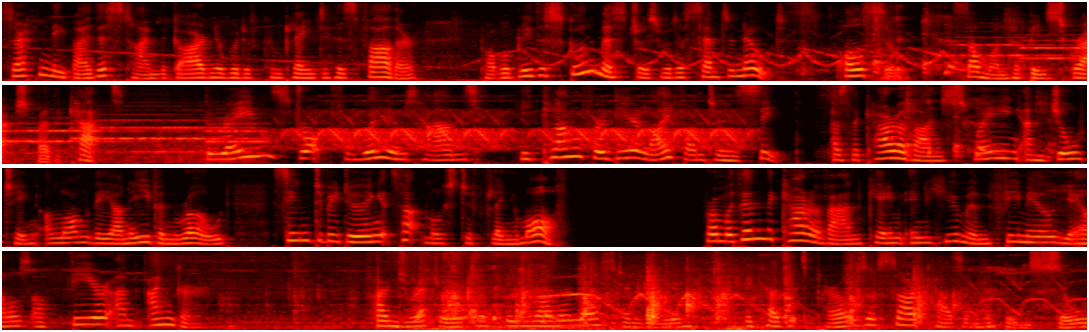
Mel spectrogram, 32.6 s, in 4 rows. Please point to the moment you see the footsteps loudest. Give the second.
29 s.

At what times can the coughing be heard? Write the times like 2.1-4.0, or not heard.
5.9-7.7, 14.2-16.1, 27.3-29.1.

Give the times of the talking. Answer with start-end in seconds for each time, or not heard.
0.0-9.1, 9.7-20.5, 21.6-26.0, 27.2-32.5.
